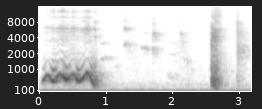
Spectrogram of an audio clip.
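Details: Indoor pet African grey parrot imitating sounds from its repertoire, which includes snoring, dog, cat and rooster noises: a loud warbling tone wobbling up and down for about a second, then faint squeaks and a raspy burst.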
